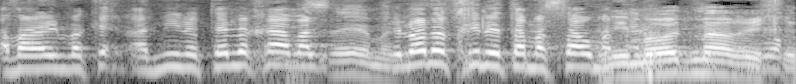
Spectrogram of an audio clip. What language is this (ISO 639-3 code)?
heb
